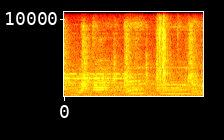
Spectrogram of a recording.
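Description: Children's hand-washing song playing: a sung melody gliding between notes over instrumental backing with a beat, and a low steady rumble underneath.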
